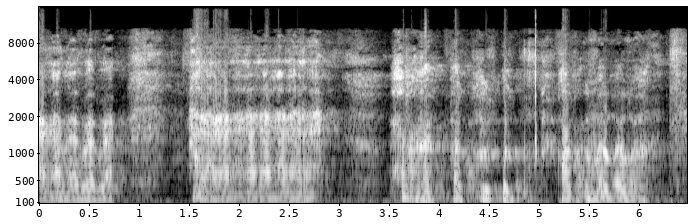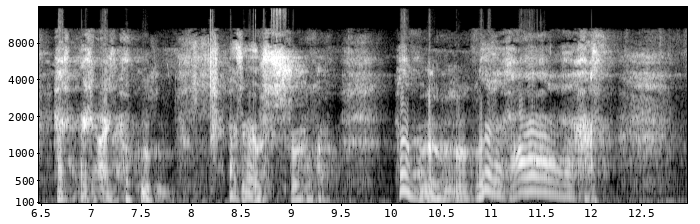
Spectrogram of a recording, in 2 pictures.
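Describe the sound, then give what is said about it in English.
A person imitates a pig with a loud run of snorting grunts and squealing vocal bursts, with rising and falling squeals near the end. “And various pig noises, which I might do a better job at later on.”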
